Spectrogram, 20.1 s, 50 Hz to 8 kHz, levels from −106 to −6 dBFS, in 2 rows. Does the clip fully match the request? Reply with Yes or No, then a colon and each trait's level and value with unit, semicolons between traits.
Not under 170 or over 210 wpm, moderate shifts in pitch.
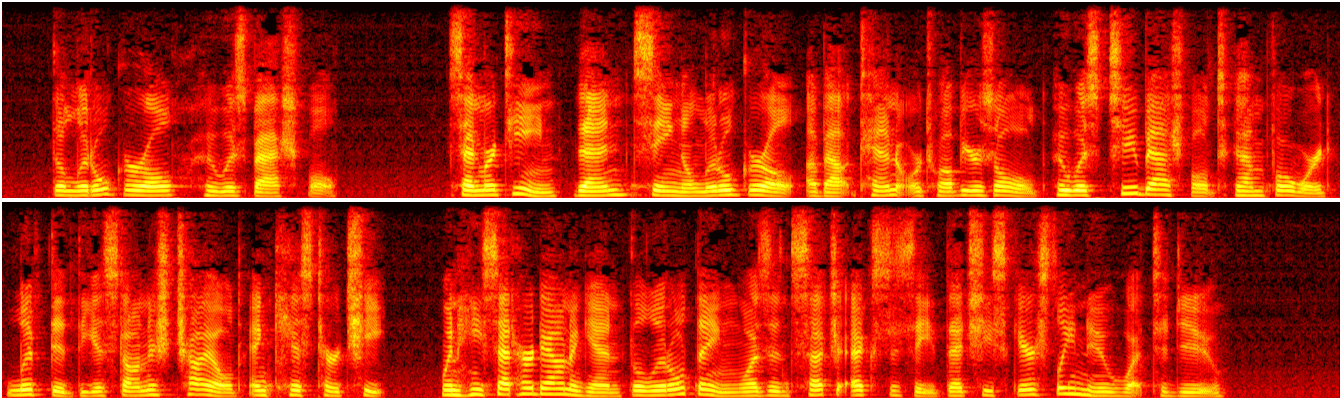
No: average, 160 wpm; average, 3.2 semitones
